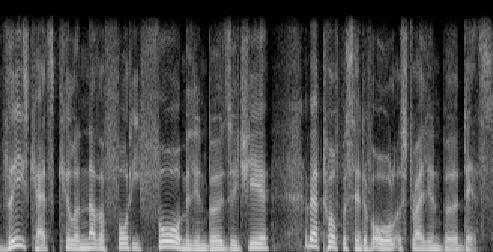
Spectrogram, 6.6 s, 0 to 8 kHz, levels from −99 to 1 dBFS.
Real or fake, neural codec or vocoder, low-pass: real; none; 7.2 kHz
